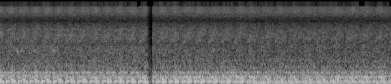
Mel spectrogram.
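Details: Car engine started for the first time after a three-year build: uneven, lumpy idle beat over a steady low drone, as if one cylinder isn't firing; owner suspects a connector or injector, not confirmed.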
